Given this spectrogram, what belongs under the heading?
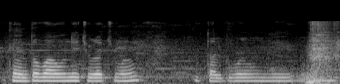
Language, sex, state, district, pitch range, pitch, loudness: Telugu, male, Andhra Pradesh, Srikakulam, 160-170 Hz, 160 Hz, -19 LUFS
